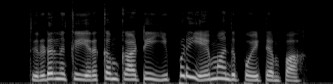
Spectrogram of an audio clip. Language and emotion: Tamil, sad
